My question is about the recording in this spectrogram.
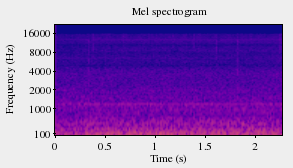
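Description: Steady low hum with a faint hiss of room background noise, with no distinct sound events.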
